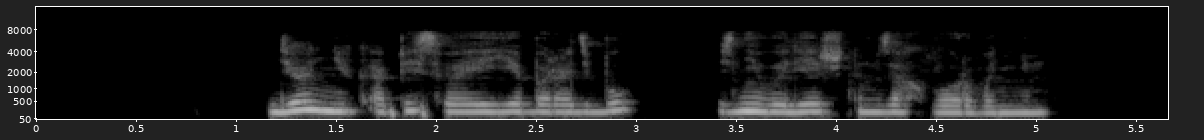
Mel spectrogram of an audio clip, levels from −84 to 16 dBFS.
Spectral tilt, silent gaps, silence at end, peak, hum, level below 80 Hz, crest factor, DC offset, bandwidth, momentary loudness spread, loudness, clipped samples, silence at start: -6.5 dB/octave; 3.22-3.39 s; 0.6 s; -12 dBFS; none; -66 dBFS; 16 dB; under 0.1%; 7.8 kHz; 12 LU; -28 LUFS; under 0.1%; 1.15 s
